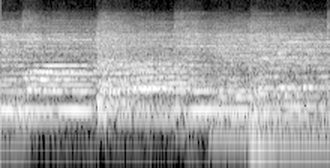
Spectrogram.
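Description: Rock band playing live, with electric guitar and held chords that change twice, about two-thirds of a second and a second and a half in.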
